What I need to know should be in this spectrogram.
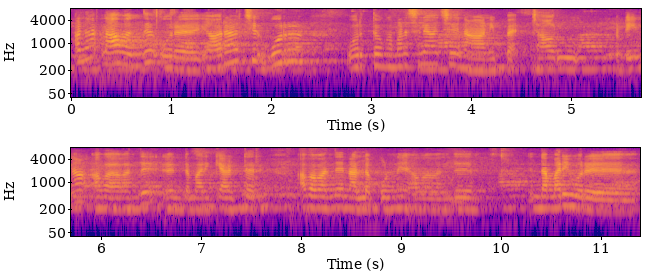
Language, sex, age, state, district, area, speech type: Tamil, female, 18-30, Tamil Nadu, Thanjavur, rural, spontaneous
